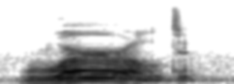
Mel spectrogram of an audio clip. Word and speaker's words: world: 接下来是 world 这个字，之前 记得也有跟大家讲过，这边 world 呢不可以念 or 的声音出来，也是一样要念成的声音。 world，好，接下来的话是 business 事业这个字，不知道大家有没有注意到呢？business 本身字里面有三个 s，分别是 s i 跟后面的 s s 的结尾。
